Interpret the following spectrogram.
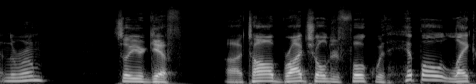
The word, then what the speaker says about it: giff: Half of them say it with a hard G, half say it with a soft G.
